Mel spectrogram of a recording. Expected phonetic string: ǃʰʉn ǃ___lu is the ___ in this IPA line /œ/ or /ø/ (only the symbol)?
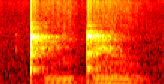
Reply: ø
